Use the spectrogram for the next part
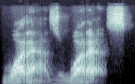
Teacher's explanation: You connect the last letter to the first letter after H, and you don't pronounce the H sound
